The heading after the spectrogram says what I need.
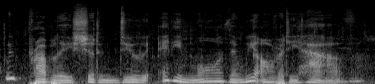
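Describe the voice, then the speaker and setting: An actor playing a sly, centuries-old vampire in an ASMR roleplay, speaking in a hushed, deliberate, guarded way. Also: sits low, lively intonation, slight background noise. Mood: curious.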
